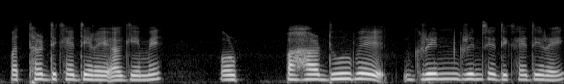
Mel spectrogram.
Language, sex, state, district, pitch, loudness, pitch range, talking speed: Hindi, female, Arunachal Pradesh, Longding, 230 Hz, -15 LUFS, 220-245 Hz, 170 wpm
